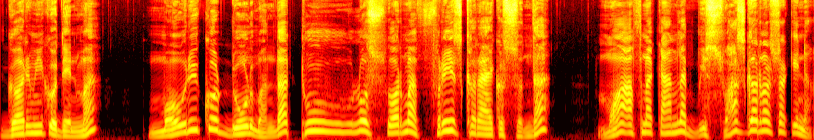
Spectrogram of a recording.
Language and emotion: Nepali, surprised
